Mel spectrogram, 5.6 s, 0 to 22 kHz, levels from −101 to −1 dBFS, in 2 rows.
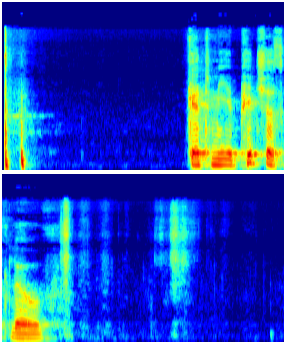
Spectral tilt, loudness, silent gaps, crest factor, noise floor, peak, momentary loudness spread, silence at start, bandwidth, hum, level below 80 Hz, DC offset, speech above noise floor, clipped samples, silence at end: -6.5 dB/octave; -19 LUFS; none; 22 dB; -80 dBFS; 0 dBFS; 22 LU; 0.05 s; 12 kHz; none; -56 dBFS; under 0.1%; 62 dB; under 0.1%; 1.05 s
